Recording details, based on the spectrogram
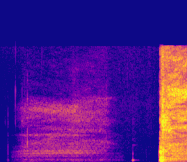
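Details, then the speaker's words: Adult man coughing after a run that opened up his lungs, coughing he says he normally has after running: a quiet breath, then a single sharp cough burst. "i've been paying for it all day long um with coughing um like i normally cough anyways for a little bit after a run"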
